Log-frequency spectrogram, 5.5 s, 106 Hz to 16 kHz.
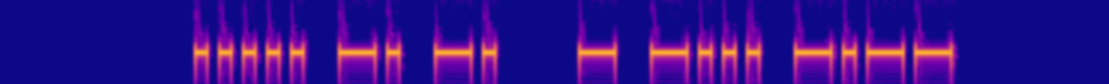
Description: Morse code, heard as a keyed tone, about 20 wpm, 700 Hz. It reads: 5NN TBY
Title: Ontario QSO Party Exchange 20wpm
